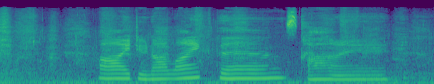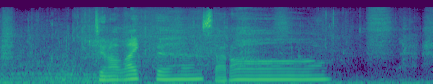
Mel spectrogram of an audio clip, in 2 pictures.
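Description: A young woman speaks with animation into a close microphone, her voice rising and wavering.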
